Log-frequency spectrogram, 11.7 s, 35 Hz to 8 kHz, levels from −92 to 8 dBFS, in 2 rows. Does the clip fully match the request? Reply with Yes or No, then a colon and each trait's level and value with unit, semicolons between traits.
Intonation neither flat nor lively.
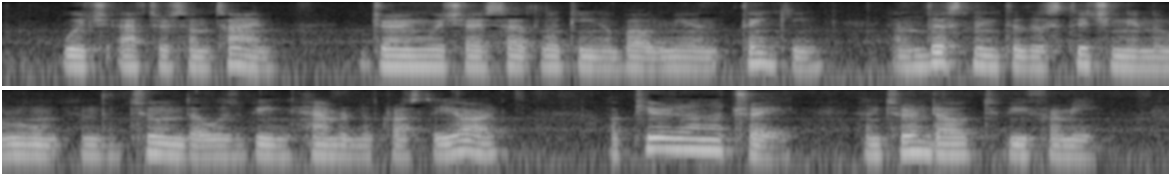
No: narrow, 1.8 semitones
